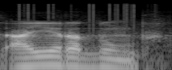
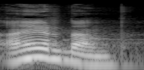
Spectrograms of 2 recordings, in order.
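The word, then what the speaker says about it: airodump: Название сети, по какому каналу, шифрование ключа, мы должны запустить AeroDump для того, чтобы взять MAC-адрес от той сети, в которой будем ломать. Не произносится Aero. Это О, она не читается. AirDump.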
